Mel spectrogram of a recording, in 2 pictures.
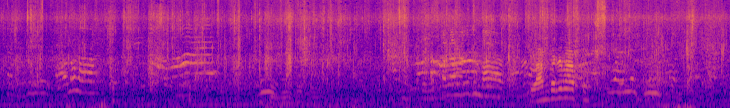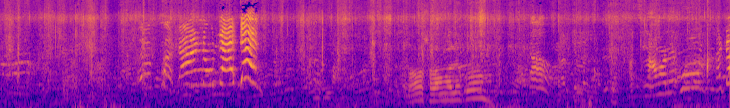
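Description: Men talk and call out nearby outdoors.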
